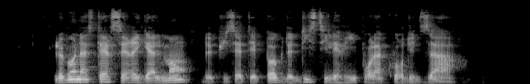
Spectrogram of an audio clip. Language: French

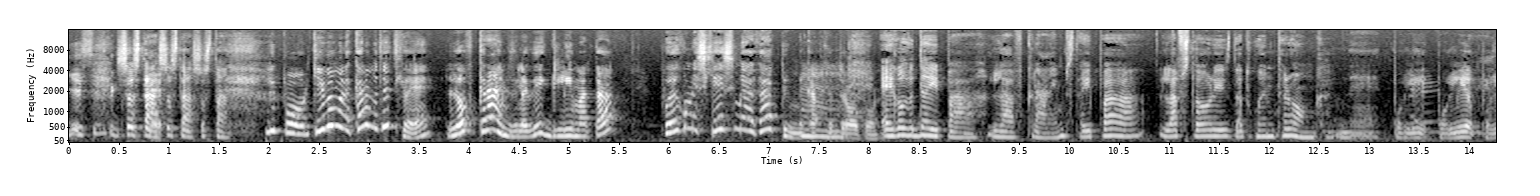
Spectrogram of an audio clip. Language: Greek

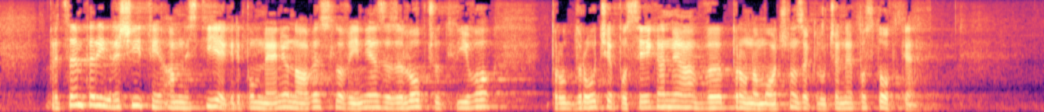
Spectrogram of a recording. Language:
Slovenian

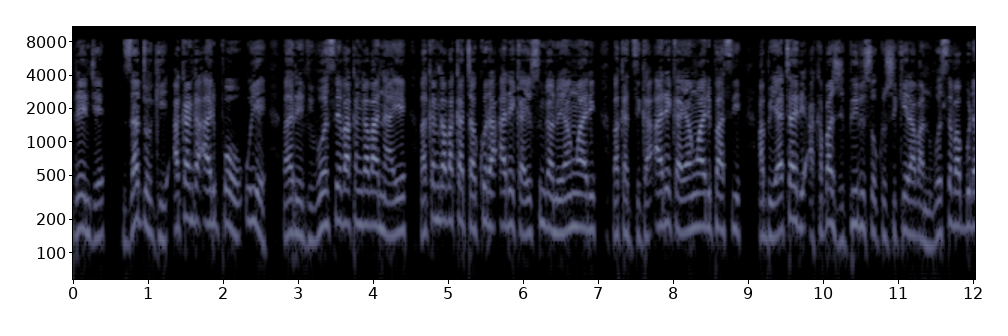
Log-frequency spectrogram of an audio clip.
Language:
Shona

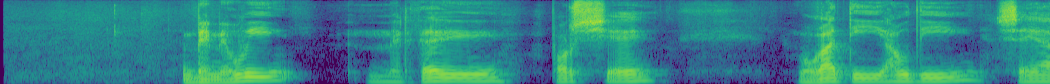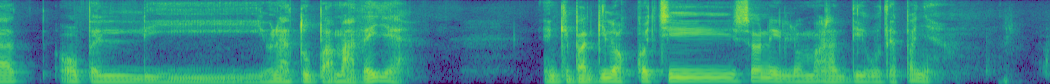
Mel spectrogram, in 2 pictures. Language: Extremaduran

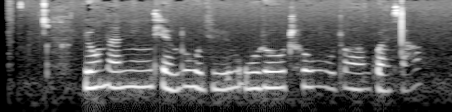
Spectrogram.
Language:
Chinese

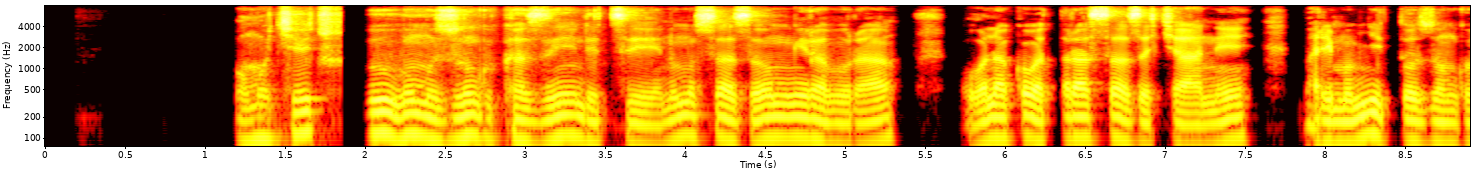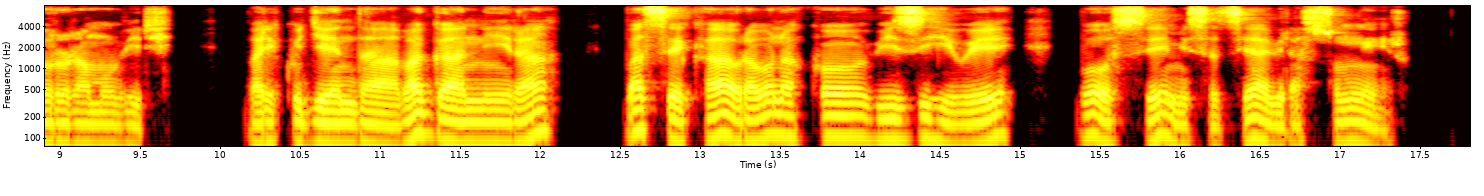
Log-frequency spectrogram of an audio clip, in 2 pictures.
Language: Kinyarwanda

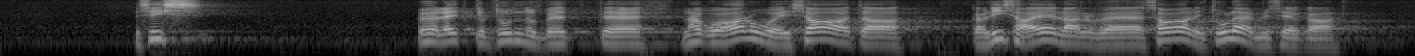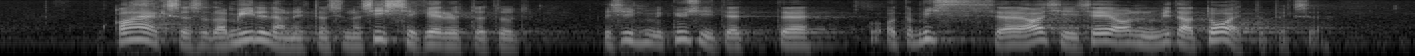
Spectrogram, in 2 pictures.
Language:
Estonian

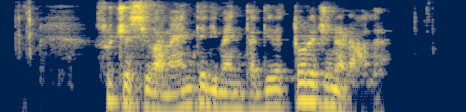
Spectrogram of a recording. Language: Italian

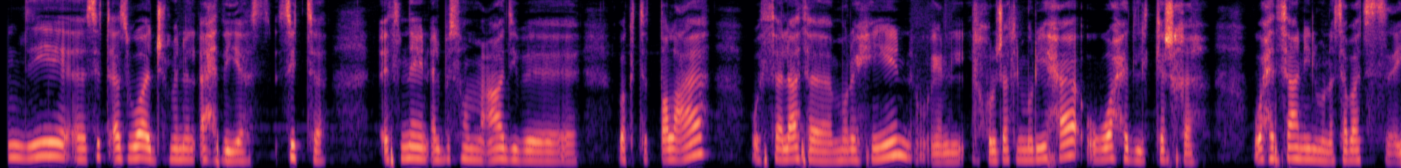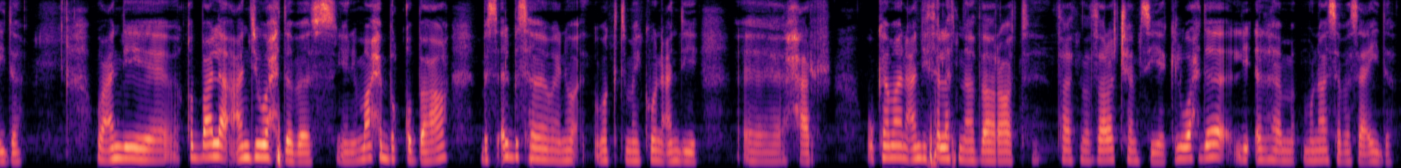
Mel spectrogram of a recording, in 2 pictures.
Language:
Gulf Arabic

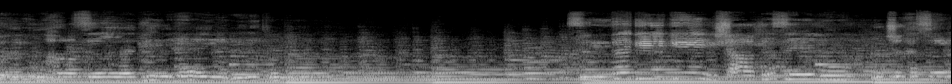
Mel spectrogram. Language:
Arabic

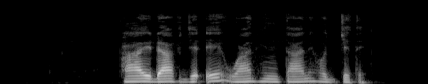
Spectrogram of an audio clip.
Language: Oromo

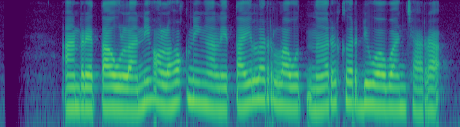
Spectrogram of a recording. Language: Sundanese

